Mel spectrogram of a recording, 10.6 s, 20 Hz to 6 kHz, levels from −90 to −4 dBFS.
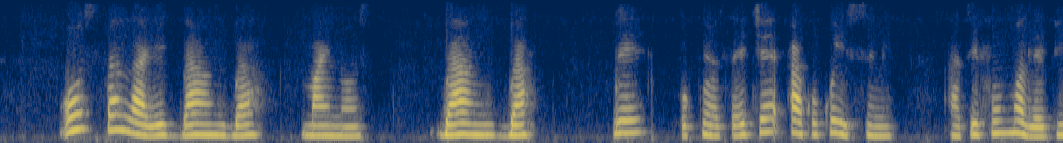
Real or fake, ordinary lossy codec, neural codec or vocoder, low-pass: real; Opus, 16 kbps; none; 5.4 kHz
